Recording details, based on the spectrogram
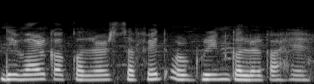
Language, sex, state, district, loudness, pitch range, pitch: Hindi, female, Arunachal Pradesh, Papum Pare, -16 LUFS, 215-230 Hz, 225 Hz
